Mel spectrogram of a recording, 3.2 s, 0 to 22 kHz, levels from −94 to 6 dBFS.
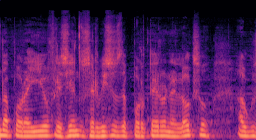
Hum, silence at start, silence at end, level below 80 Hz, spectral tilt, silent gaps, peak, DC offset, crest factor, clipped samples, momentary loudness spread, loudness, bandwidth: none; 0 s; 0 s; -56 dBFS; -6.5 dB/octave; none; -6 dBFS; under 0.1%; 14 dB; under 0.1%; 7 LU; -19 LUFS; 11.5 kHz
